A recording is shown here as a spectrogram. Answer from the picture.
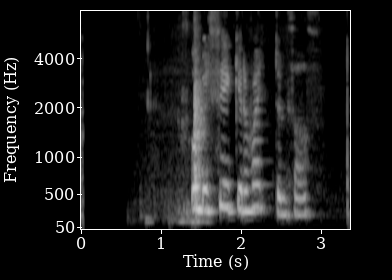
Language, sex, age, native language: Icelandic, male, 11, Icelandic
